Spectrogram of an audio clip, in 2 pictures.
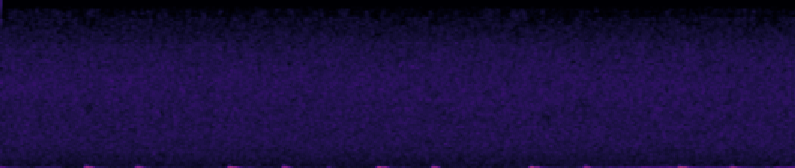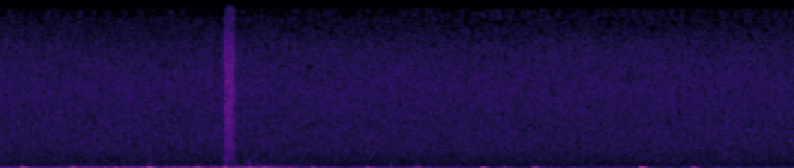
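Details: Resting heartbeat heard through a stethoscope with stomach noises in the background; normal heart sounds.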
